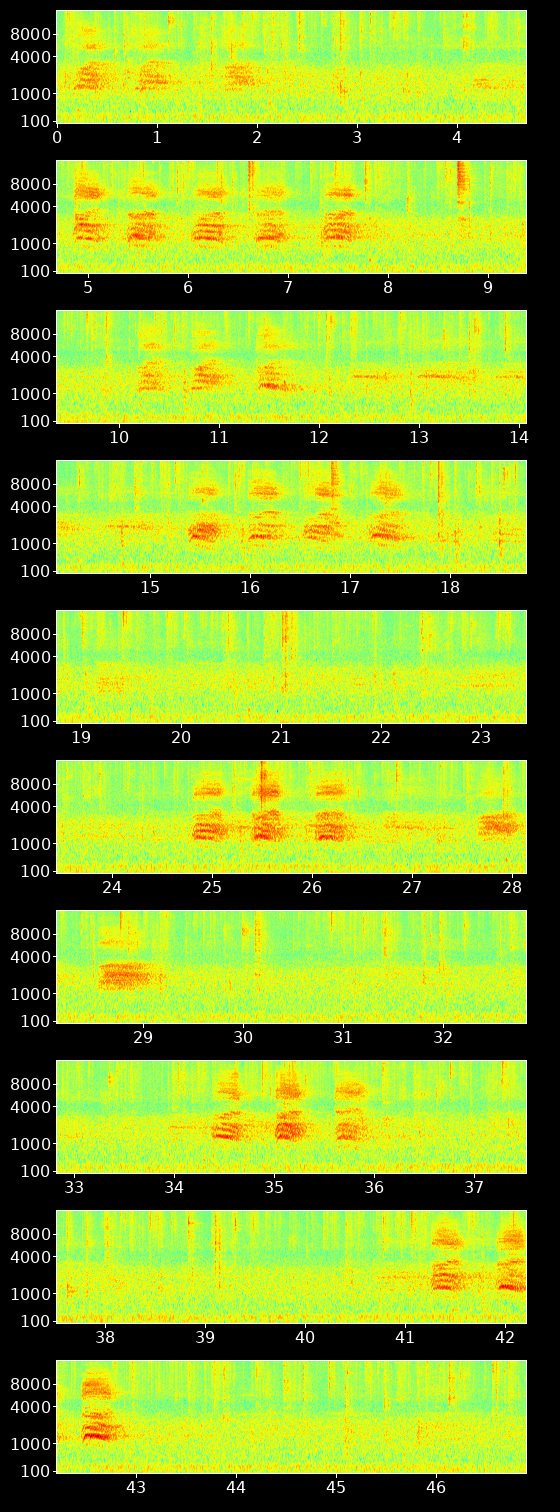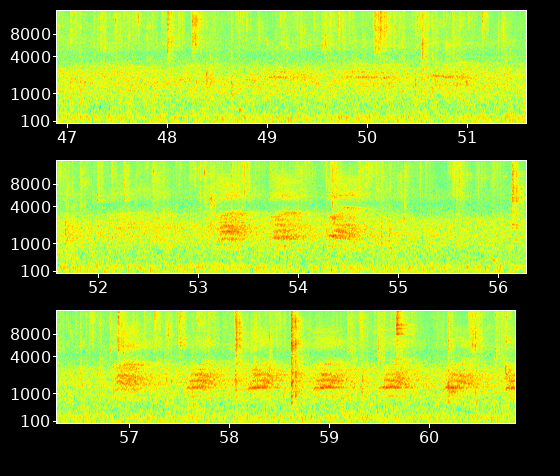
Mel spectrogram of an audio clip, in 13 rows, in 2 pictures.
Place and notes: Seraing, Belgique - The coke plant
General ambiance in the abandoned coke plant, from the mechanical workshop stairs. Crows are shouting and there's a small rain.
Seraing, Belgium, 18 March 2017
